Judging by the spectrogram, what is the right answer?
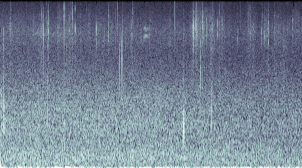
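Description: Footsteps crunching irregularly on a gravel and leaf-litter forest track over a steady rushing hiss.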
